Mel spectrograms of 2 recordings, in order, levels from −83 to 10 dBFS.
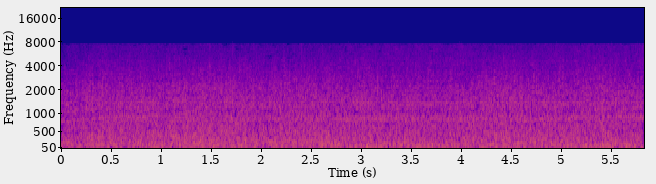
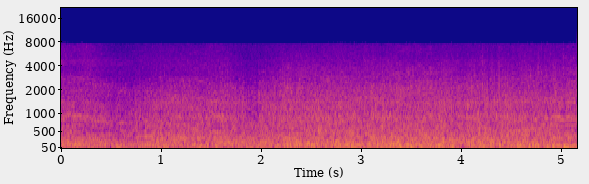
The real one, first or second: first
